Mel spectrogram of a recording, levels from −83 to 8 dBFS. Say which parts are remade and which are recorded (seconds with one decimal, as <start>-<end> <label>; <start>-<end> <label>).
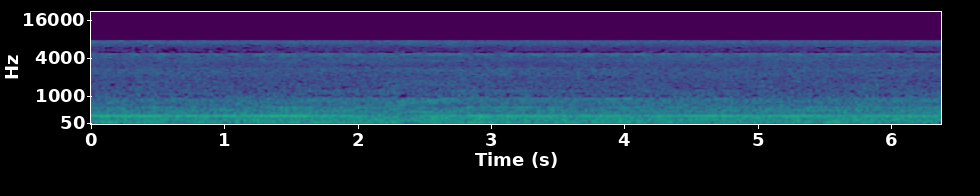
0.0-2.2 recorded; 2.2-2.8 remade; 2.8-6.4 recorded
